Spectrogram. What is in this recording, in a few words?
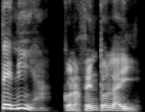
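"tenía", Spanish, female; mekanta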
